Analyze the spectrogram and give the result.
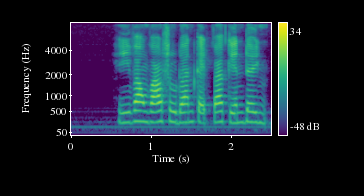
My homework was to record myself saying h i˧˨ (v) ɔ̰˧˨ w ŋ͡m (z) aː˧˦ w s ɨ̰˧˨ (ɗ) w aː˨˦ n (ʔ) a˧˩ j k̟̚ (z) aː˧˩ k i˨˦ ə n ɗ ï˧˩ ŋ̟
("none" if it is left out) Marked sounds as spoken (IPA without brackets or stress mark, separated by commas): v, v, ɗ, k, v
